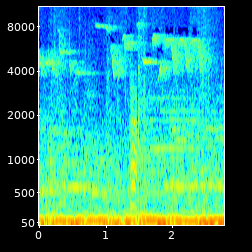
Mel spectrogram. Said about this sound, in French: Ah, les oiseaux qui chantent.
